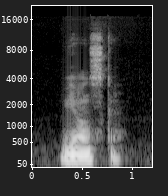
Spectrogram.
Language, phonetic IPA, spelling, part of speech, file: Polish, [ˈvʲjɔ̃w̃ska], wiązka, noun, LL-Q809 (pol)-wiązka.wav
